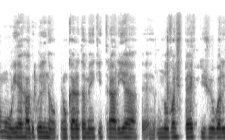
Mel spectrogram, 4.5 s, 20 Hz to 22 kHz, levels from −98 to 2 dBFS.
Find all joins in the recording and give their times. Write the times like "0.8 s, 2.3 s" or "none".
3.1 s

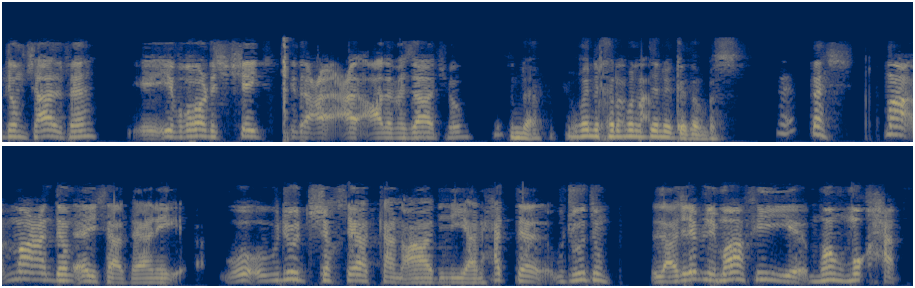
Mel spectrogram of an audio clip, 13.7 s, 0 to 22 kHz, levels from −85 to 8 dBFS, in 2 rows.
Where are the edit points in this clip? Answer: 7.4 s, 12.2 s

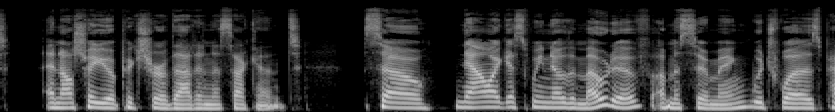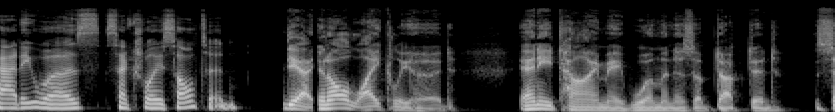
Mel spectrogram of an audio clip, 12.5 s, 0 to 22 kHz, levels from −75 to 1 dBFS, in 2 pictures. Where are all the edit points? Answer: 8.6 s

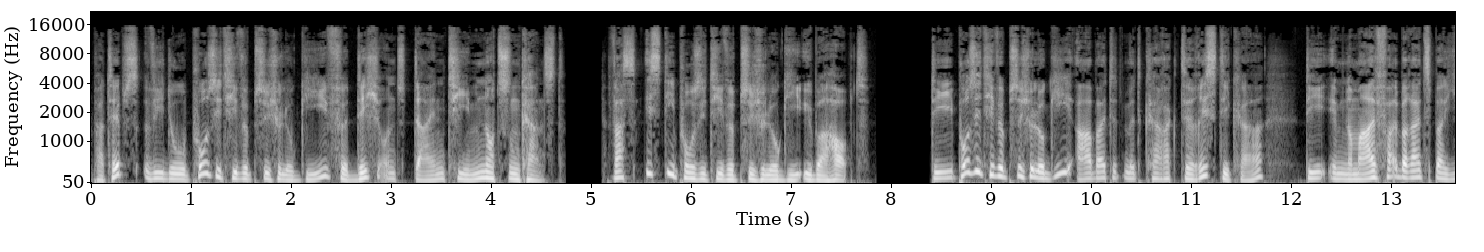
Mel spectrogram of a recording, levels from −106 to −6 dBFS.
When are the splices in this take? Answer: 5.1 s

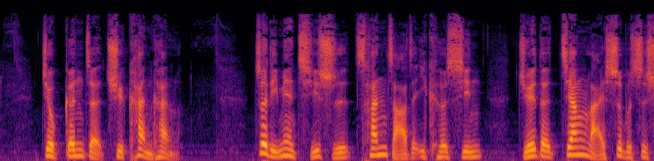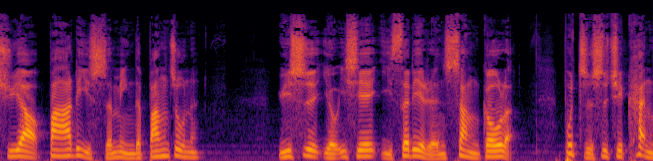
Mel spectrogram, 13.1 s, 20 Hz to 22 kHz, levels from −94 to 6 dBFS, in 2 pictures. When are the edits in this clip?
none

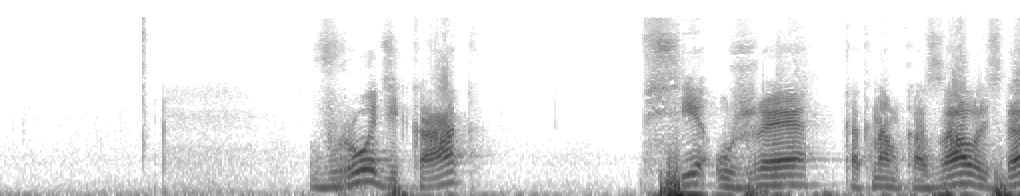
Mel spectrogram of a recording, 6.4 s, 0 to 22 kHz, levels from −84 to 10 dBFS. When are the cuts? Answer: none

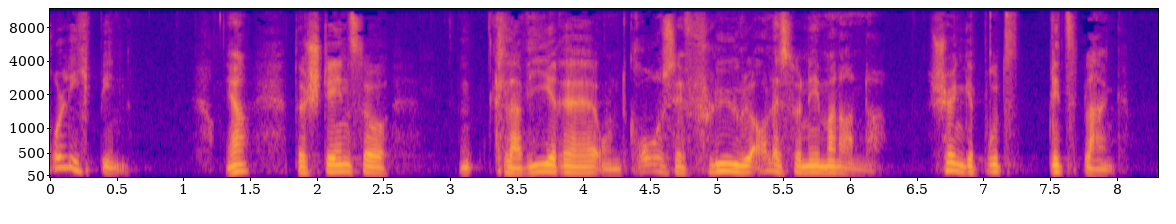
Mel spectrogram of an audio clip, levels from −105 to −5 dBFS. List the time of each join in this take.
1.2 s

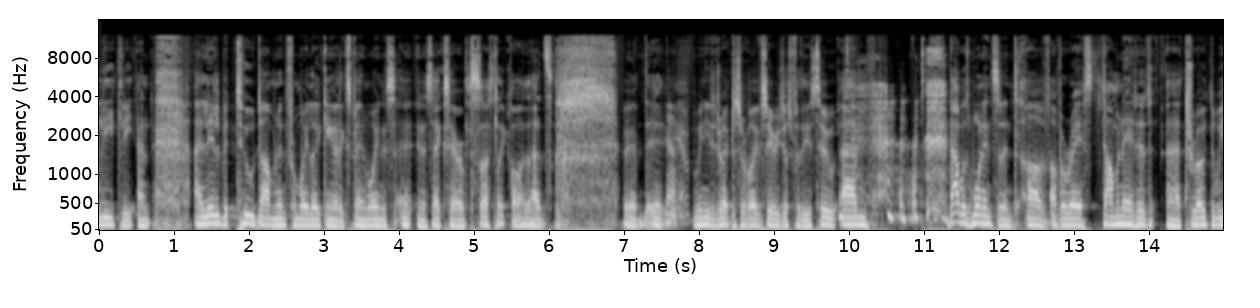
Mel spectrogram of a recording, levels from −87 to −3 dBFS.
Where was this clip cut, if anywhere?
4.9 s, 12.7 s

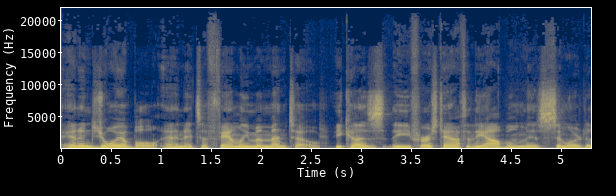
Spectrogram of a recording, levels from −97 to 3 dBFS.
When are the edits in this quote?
2.6 s

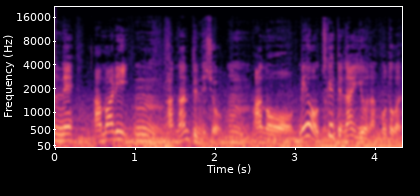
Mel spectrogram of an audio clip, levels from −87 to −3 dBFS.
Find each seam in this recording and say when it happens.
1.4 s

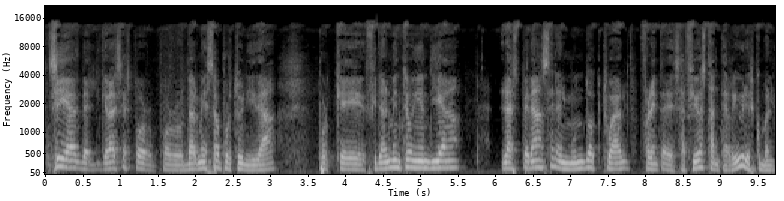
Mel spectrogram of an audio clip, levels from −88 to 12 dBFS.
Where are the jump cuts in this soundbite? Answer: 7.8 s

